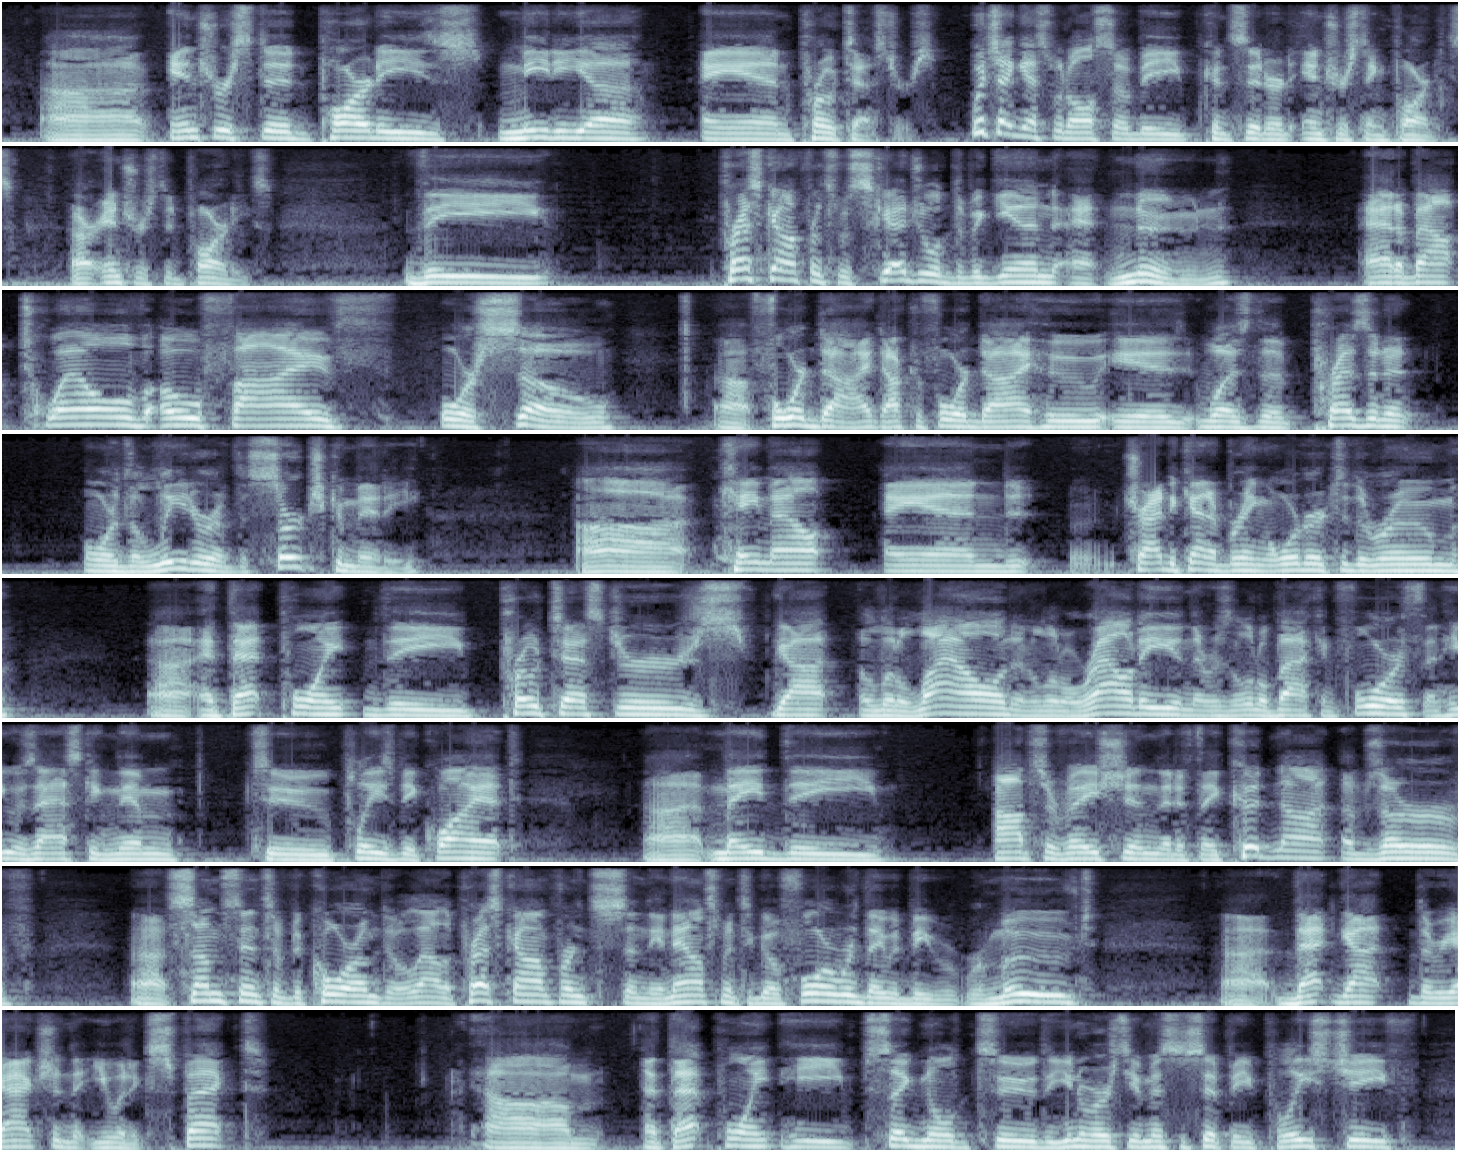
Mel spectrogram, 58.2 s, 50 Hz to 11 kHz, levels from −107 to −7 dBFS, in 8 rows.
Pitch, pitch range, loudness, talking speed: 130 Hz, 115-150 Hz, -19 LUFS, 150 wpm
